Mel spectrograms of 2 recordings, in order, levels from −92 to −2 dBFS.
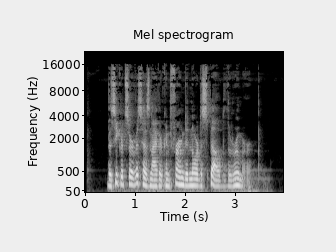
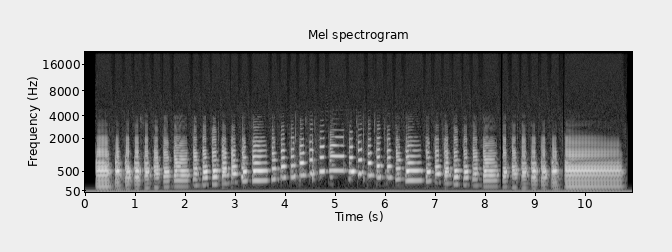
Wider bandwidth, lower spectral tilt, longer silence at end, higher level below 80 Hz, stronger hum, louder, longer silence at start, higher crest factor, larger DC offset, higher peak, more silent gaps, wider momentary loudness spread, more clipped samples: second, 16.5 kHz vs over 20 kHz; second, -5 dB/octave vs -6.5 dB/octave; first, 0.5 s vs 0.15 s; first, -42 dBFS vs -56 dBFS; neither; first, -17 LUFS vs -21 LUFS; first, 0.45 s vs 0.2 s; about the same, 14 dB vs 18 dB; second, under 0.1% vs 0.8%; about the same, -2 dBFS vs -4 dBFS; neither; about the same, 6 LU vs 4 LU; neither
